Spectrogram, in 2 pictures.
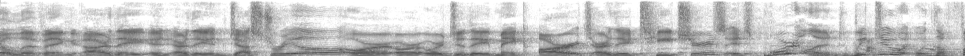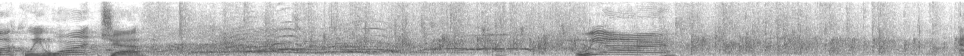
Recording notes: Portland, OR. Then he raps and dicks around with people in the audience.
